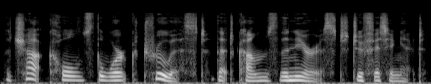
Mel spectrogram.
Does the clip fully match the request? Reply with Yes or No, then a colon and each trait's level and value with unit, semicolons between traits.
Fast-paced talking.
No: average, 180 wpm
